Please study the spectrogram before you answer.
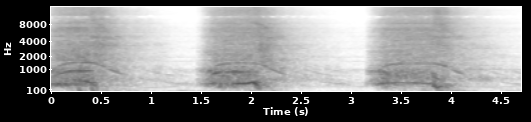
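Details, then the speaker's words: Homemade battery-powered electric turbo being built for a Vario. Three rushing spool-ups, each a rising whistle that peaks and winds down over about 1.5 s. Healthy, making up to about 7 psi; boost and rpm drop when battery voltage is low. "Jadi, setiap kali tegangan rendah, tekanan turbo akan turun karena putaran mesin (RPM) juga akan turun."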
